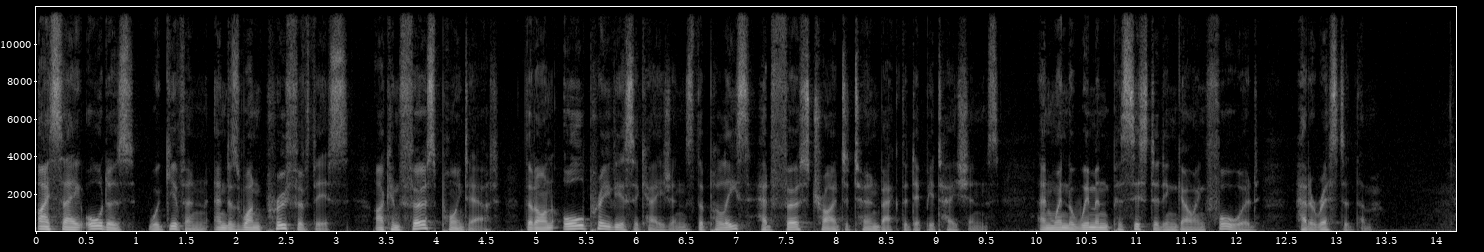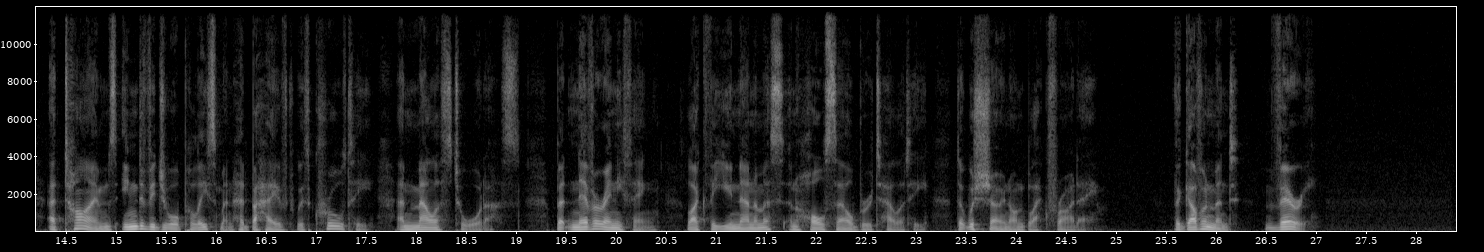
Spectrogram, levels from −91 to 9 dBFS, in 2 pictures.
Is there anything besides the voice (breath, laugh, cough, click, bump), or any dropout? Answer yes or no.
no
